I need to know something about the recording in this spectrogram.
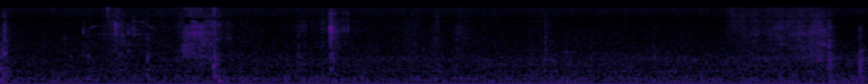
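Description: Near silence, with a few faint, brief scrapes of tarot cards being slid and handled on a wooden tabletop, about half a second and a second in and again near the end.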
